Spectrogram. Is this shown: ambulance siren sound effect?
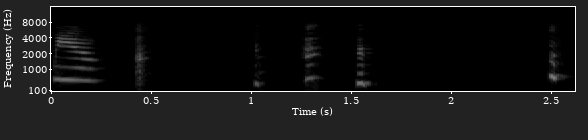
no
